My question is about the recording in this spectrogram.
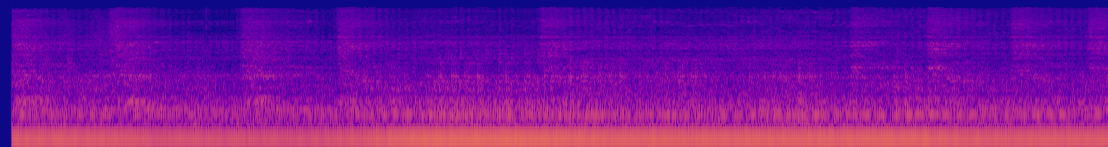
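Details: Potterton Suprima gas boiler, customer's recording before service: loud, steady low hum with rough rushing, bubbling (kettling, whistling, wheezing heat exchanger); fixed by servicing, stripping and flushing the heat exchanger.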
